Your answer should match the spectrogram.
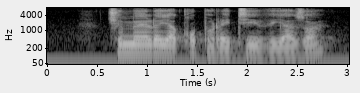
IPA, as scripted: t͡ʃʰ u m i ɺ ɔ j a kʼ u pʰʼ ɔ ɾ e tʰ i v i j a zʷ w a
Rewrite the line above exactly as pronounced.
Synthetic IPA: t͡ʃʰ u m ɛ ɺ ɔ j a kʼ ɔ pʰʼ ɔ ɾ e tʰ i v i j a zʷ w a

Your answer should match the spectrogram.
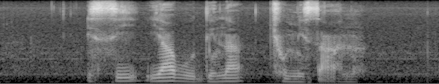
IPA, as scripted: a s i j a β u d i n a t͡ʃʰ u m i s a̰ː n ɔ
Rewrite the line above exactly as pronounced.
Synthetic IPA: i s i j a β u d i n a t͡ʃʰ u m i s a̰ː n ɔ

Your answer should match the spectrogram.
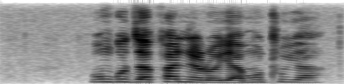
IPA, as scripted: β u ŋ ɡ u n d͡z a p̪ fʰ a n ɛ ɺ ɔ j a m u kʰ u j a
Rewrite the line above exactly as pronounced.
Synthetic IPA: β u ŋ ɡ u d͡z a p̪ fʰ a n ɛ ɺ ɔ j a m u tʰ u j a

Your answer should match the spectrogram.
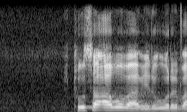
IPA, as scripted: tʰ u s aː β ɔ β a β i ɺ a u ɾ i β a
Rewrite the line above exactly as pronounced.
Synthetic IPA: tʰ u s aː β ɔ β a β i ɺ i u ɾ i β a

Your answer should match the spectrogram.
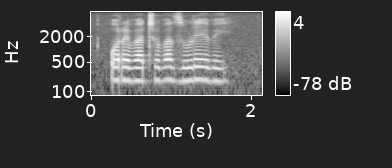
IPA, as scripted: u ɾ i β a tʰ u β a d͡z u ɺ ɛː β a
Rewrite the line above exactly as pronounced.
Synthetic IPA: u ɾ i β a tʰ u β a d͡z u ɺ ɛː β ɛ

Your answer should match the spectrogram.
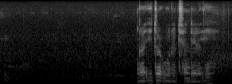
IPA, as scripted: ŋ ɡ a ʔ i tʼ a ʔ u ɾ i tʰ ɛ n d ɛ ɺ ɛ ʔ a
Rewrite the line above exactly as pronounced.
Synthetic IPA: ŋ ɡ a ʔ i tʼ a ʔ u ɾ i tʰ ɛ n d ɛ ɺ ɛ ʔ i

